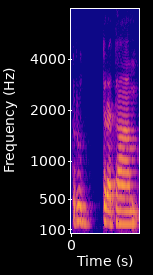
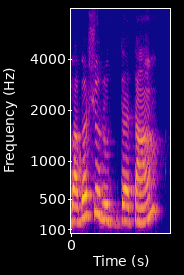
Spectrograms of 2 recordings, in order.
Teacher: first you're saying Rudra, it's Ruddha, double dha.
